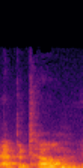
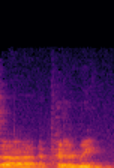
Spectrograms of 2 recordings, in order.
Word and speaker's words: epitome: Like instead of contorted epitome, it's epitome. Yeah, that one, Steve showed me that after, and I was like, I said it as epitome.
